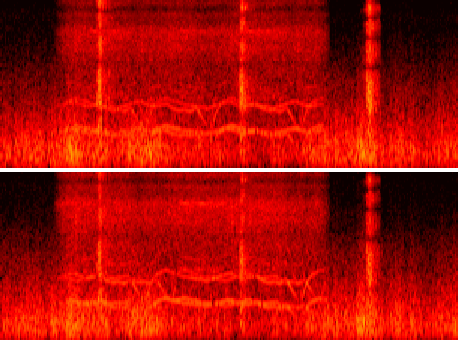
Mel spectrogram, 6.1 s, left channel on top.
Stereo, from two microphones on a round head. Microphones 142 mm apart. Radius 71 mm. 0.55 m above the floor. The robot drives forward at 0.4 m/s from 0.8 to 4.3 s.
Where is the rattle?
20° left (ahead or behind); by 5.1 s 25° left (ahead or behind).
